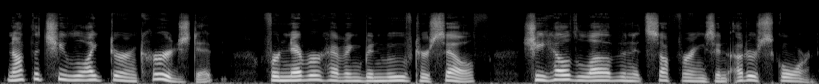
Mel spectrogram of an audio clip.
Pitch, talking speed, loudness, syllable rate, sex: 175 Hz, 160 wpm, -16 LUFS, 4.5 syllables/s, male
